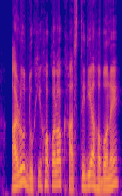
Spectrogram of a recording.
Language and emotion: Assamese, neutral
